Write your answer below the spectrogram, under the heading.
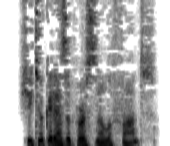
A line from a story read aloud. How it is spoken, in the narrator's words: Marie says evenly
